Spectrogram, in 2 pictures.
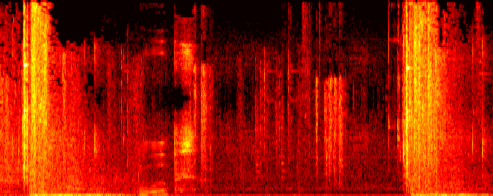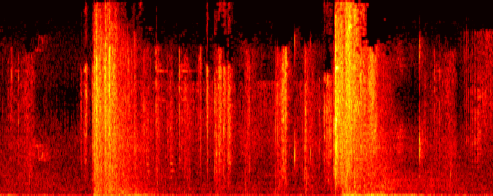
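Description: Gunfire aimed at zombies in Fortnite, four separate loud booming shots spread several seconds apart, each decaying into a rumbling tail, with a voice speaking briefly in between.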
